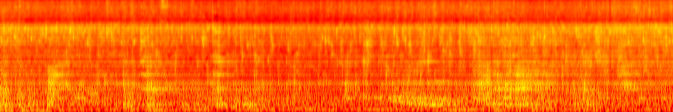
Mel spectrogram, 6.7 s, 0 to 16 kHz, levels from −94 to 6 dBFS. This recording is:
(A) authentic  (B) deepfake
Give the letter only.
B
